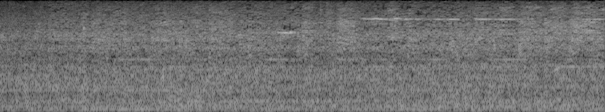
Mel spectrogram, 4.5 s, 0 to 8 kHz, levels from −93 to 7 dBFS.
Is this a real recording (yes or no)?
yes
